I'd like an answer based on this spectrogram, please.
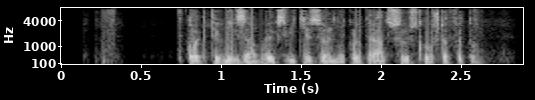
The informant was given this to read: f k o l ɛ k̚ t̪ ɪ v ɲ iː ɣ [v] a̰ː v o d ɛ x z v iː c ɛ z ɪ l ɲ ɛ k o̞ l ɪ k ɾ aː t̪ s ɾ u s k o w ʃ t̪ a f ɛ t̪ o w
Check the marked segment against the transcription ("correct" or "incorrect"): incorrect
